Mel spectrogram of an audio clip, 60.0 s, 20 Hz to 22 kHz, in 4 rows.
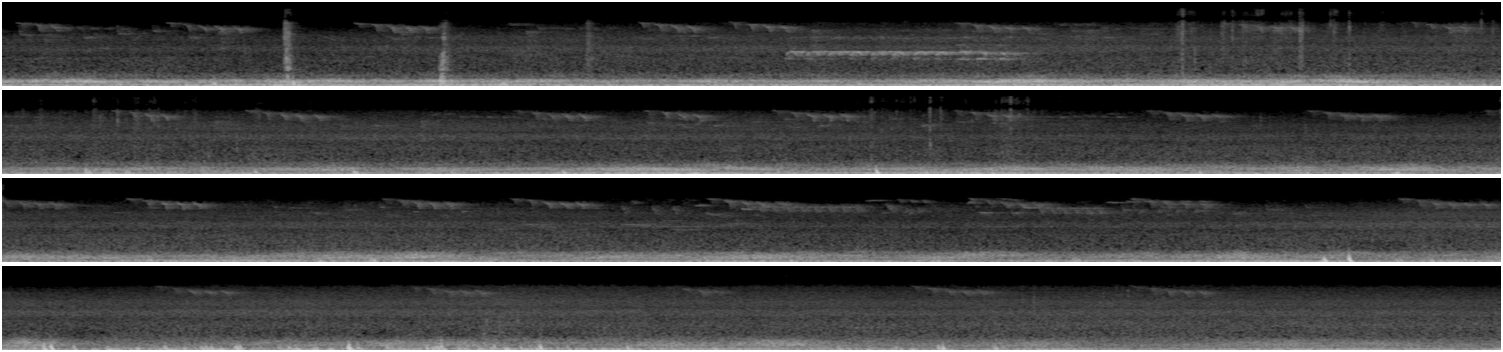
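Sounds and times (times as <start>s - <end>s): steady low rumble: 0.0s - 59.9s
small songbird calling: 6.7s - 11.0s.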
